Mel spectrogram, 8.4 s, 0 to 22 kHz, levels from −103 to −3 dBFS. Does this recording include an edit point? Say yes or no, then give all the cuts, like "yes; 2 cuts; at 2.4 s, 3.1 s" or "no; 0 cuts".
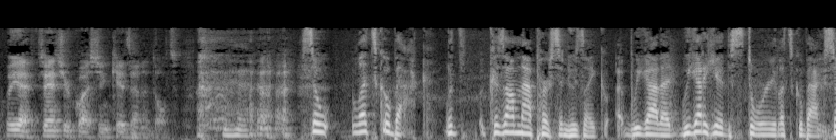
no; 0 cuts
